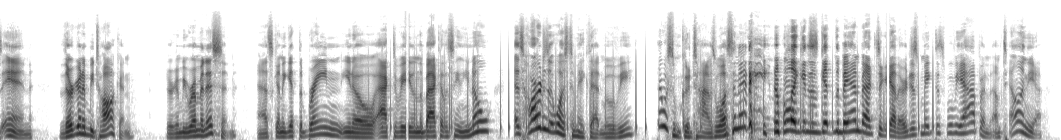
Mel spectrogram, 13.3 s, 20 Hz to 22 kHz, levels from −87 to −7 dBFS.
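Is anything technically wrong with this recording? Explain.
Yes. From 4.47 to 11.67 s, about fifty irregular pops, roughly eight per second and a little louder than the speech, tick over the sound. This train of clicks likely comes from nearby equipment interference or a faulty connection or power supply.

At 5.07 s and 11.07 s, the speech drops into about 42 ms of sudden silence, then resumes where it stopped. Each is a gap at a join of encoded pieces, where encoder delay and end padding were left in.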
